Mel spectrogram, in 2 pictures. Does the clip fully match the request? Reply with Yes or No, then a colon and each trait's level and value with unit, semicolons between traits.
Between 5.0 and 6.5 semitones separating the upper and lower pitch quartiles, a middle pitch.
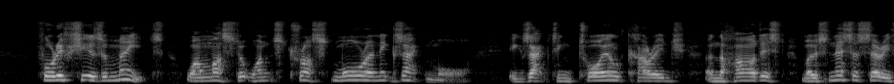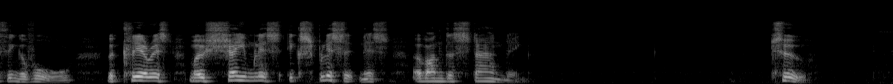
No: average, 4.2 semitones; medium, 180 Hz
